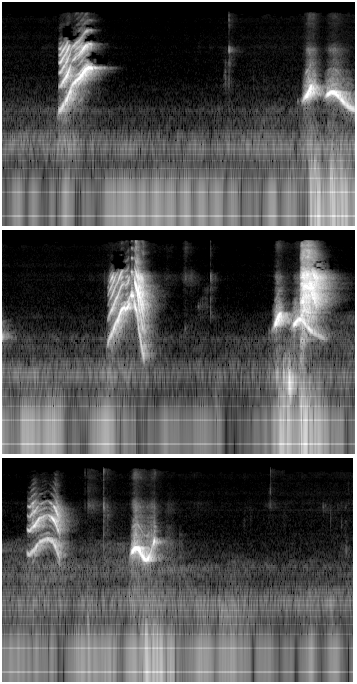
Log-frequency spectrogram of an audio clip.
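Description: Indian ringneck parakeet giving about six short whistled calls a second or so apart, some sweeping quickly upward in pitch, others arching or dropping.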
